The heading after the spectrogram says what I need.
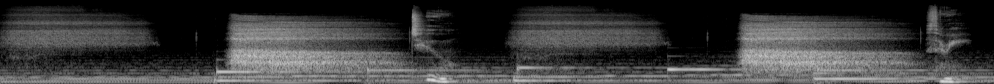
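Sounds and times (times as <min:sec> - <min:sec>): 
deep breath: 0:00.0 - 0:01.6, 0:02.2 - 0:04.1, 0:05.0 - 0:06.8, 0:07.4 - 0:09.2
speech: 0:04.2 - 0:04.6.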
